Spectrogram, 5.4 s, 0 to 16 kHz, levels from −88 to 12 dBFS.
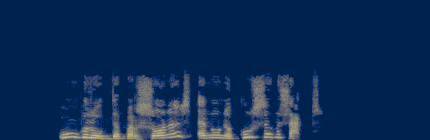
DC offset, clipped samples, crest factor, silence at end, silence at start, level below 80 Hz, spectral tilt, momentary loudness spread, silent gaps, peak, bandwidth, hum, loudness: under 0.1%; under 0.1%; 14 dB; 1.65 s; 0.75 s; -64 dBFS; -4.5 dB/octave; 9 LU; none; -2 dBFS; 7.6 kHz; none; -15 LUFS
